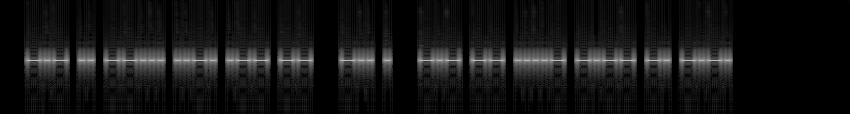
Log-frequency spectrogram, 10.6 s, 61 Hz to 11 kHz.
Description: Morse code, heard as a keyed tone, about 21 wpm, 700 Hz. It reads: KI7FWM DE KM4YNC
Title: USA Callsign DE Callsign - 6 Characters - 22wpm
